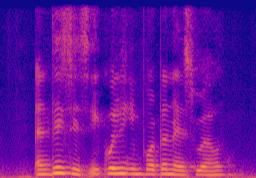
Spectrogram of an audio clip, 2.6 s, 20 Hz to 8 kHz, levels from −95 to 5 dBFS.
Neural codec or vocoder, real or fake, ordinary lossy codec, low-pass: codec, 16 kHz, 1 kbps, FreqCodec, larger model; fake; none; none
